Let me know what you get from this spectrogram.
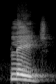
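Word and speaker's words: pledge: नाही जी आला त्याच्यामुळे हा जोडी दिसतो याला सायलेंट ठेवतो सायलेंट ठेवतो म्हणजे त्याचा प्रोन्सशन करत नाही एझाम्पल बज ब्रिज फज जज लज प्लेज वेज ग्रजले महणजे तुमही नोटीस केलं का आपणडी च प्रोन्सशन केलं नाही द रिजन की आफ्टरडी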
